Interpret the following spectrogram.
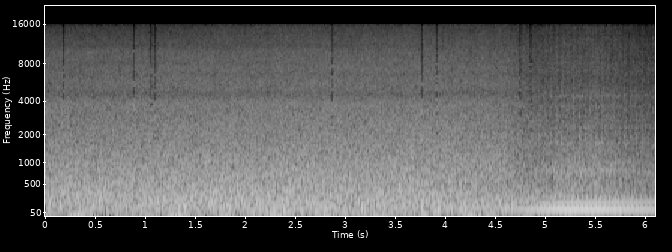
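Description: Steady rushing wind and sea noise on a ship's open deck, buffeting the microphone. Near the end a low steady hum comes in underneath.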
